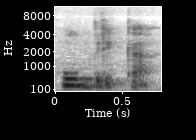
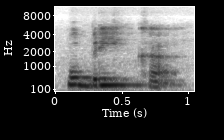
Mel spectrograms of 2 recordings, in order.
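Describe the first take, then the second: First: The stress falls on the syllable ru. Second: The stress falls on the syllable bri. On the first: The speaker calls it wrong. "e não rúbrica" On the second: The speaker calls it right. "em rubrica é no bri"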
